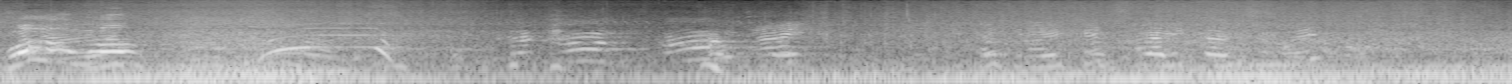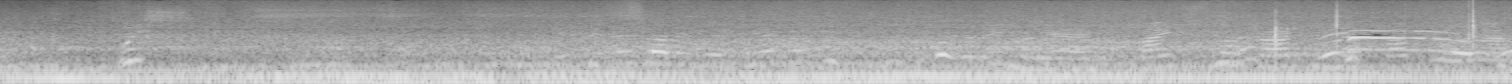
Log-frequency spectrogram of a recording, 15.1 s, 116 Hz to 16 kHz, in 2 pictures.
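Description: Isuzu 4x4 pickup's 3-litre diesel engine working hard as the truck drives through deep water: it revs up, drops back, then holds high and steady under load from about six seconds in. Water sloshes around the truck, and people shout early on.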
